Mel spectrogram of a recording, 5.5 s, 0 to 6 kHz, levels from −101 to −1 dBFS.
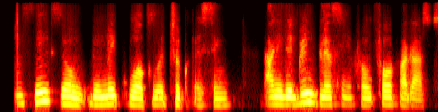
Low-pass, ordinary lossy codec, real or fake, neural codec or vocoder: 5.4 kHz; none; fake; codec, 16 kHz, 1 kbps, X-Codec, HuBERT features, trained on general audio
